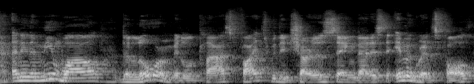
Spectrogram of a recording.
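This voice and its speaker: This man talks at a fairly quick pace with a Swedish accent. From Sweden. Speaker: comedian. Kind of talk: political commentary to camera.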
